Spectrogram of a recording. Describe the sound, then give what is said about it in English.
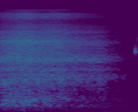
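A long, breathy exhale fills about two seconds, starting loud and fading gradually, followed by a brief faint click. “Okay, so that's the breath. We're bringing the breath into the podcast today.”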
